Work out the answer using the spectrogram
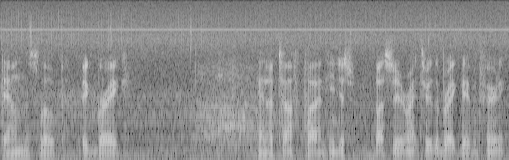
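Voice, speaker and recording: A man's voice: on the low side, fairly even intonation, normal speed. A man working as a golf commentator, giving live commentary on tournament play over outdoor noise. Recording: noisy outdoor broadcast.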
